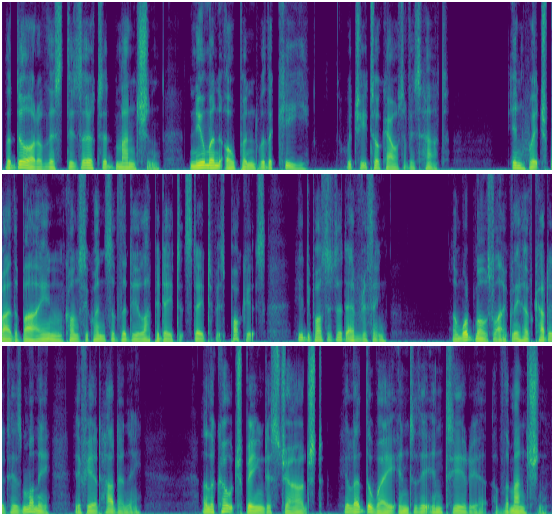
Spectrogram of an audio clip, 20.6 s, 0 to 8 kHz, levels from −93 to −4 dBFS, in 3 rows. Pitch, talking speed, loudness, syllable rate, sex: 95 Hz, 175 wpm, -22 LUFS, 5.8 syllables/s, male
